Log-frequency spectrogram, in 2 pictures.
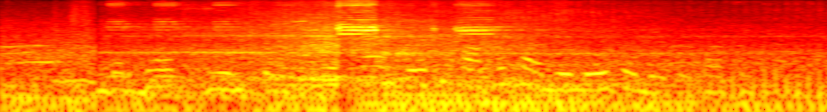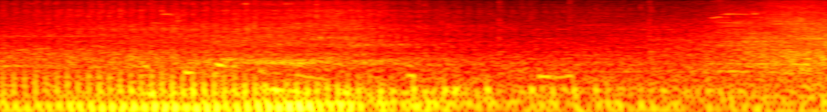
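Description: Road traffic: a car and a motorbike engine passing, with a swelling low engine hum around the middle, and people's voices in the background. A short high-pitched vehicle horn beep sounds about two seconds in.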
